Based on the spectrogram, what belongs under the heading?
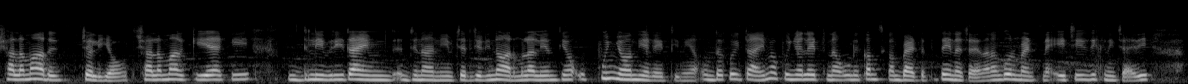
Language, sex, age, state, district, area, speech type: Dogri, female, 30-45, Jammu and Kashmir, Samba, rural, spontaneous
